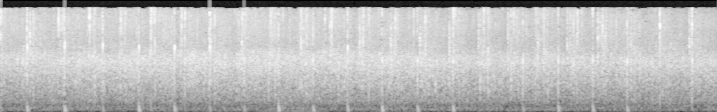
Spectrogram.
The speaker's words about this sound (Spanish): Aquí hay muchos mentores y coaches de mentores que están aquí sentados. Yo quiero que les des un fuerte aplauso, por favor.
